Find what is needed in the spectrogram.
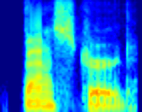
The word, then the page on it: bastard: American English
